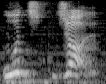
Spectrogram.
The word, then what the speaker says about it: উজ্জ্বল: উচ্ছ্বাস এমন উচ্চারণ হয় এরপর উজ্জ্বল দন্ড এখানে কিন্তু ব এর কোন উচ্চারণ হচ্ছে না এবারে আসি আমরা ম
